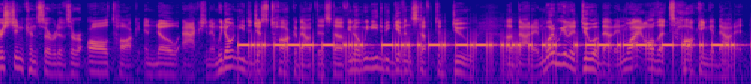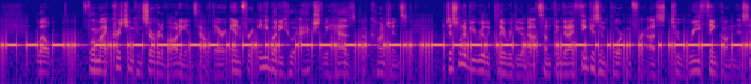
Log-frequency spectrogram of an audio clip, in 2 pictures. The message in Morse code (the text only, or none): BOTH BENCHES EMPTIED AND DAWKINS AND LUCAS WERE …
